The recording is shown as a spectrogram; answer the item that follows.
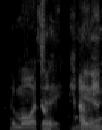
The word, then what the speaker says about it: Umoette: And then he also made us know how to pronounce his name. Yes. We just couldn't call him Umoette. He let us know his name was Godwin Thompson Umoette. Umoette.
